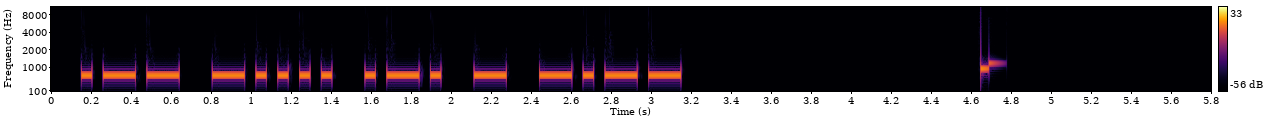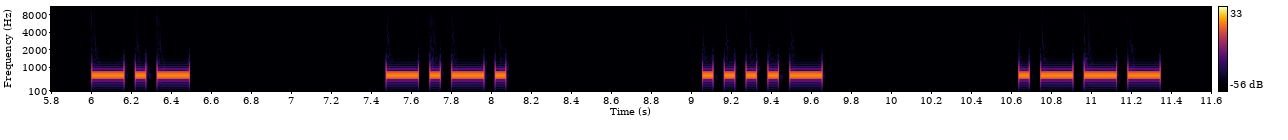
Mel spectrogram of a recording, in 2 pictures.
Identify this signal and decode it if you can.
Morse code, heard as a keyed tone, about 22 wpm, spaced as for 12 wpm, 700 Hz. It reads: W6RTY KC4J
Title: USA Call Signs - 6x Character Spacing - 22wpm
